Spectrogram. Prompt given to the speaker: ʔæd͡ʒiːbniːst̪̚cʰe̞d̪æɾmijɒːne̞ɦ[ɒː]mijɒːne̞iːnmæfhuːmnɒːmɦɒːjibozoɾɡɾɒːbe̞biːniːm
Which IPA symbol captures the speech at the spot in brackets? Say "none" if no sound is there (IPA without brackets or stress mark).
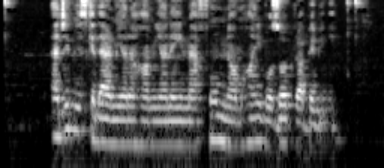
ɒː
